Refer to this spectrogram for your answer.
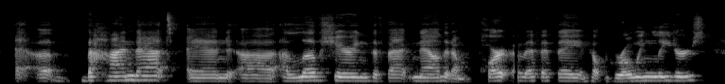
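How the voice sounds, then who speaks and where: With a Kentucky accent, a woman speaks in a fairly low pitch at a fairly slow pace, her intonation monotone and flat. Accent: Kentucky Southern. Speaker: farm equipment business executive. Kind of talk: interview.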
